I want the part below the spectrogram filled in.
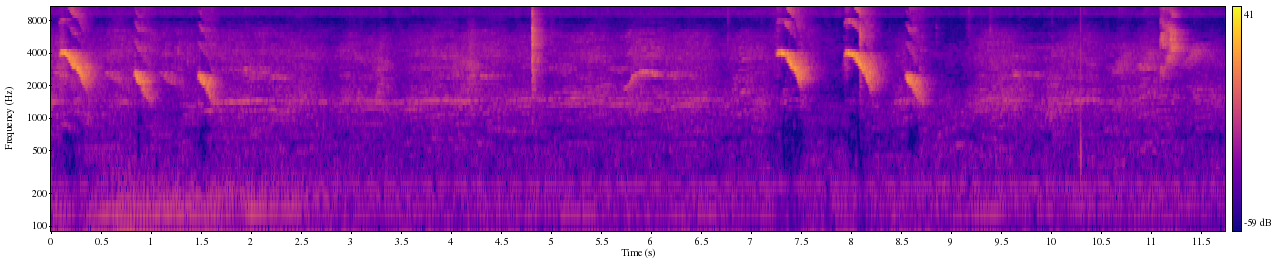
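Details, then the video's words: Greater green leafbird giving kingfisher-imitating song material: clusters of loud, sharply descending whistled notes, two or three per burst, with pauses between bursts and a brief softer slurred note, over a faint steady background hum. "Cicak ijo materi cekakak udang"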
